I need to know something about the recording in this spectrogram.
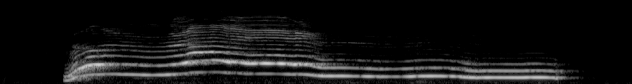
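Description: Orange tabby house cat giving one long, drawn-out yowl of about five seconds, a territorial warning at a rival cat. The pitch climbs sharply at the onset, then sinks slowly, stepping down near the end before it cuts off.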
